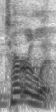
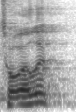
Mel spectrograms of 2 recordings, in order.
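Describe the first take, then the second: First: The first vowel sounds like 'ur'. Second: The first vowel sounds like 'oy'. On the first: The speaker calls it wrong. "turlet's not a word. You can't say turlet" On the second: The speaker calls it right. "you say toilet"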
